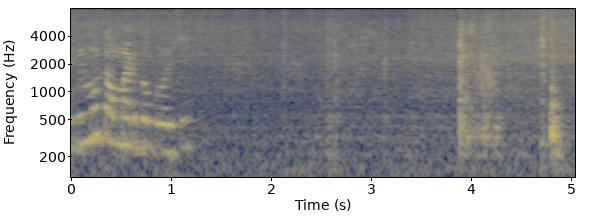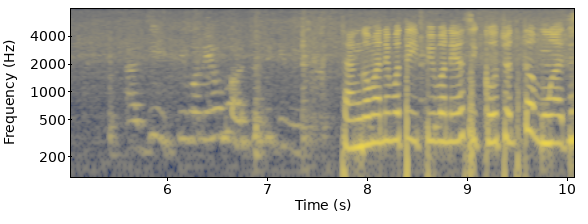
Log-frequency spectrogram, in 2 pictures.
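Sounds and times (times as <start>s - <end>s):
vegetables sizzling in oil: 0.0s - 10.0s
metal spatula scraping pot: 3.9s - 4.9s, 7.2s - 7.7s.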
